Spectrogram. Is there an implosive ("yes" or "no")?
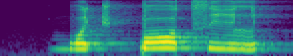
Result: no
